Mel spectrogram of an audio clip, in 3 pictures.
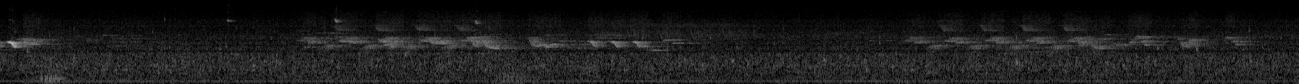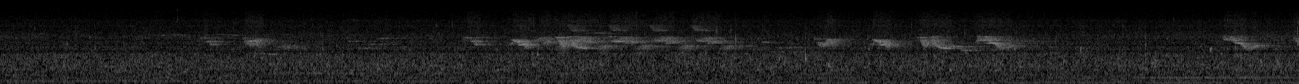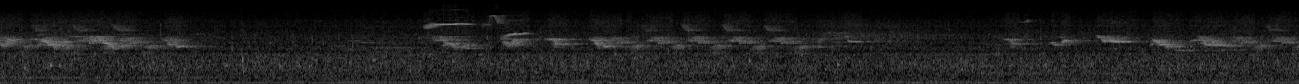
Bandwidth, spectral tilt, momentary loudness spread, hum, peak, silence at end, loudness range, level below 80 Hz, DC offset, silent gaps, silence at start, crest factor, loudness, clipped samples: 19.5 kHz; -0.5 dB/octave; 11 LU; none; -10 dBFS; 0 s; 7 LU; -62 dBFS; under 0.1%; none; 0 s; 30 dB; -38 LUFS; under 0.1%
